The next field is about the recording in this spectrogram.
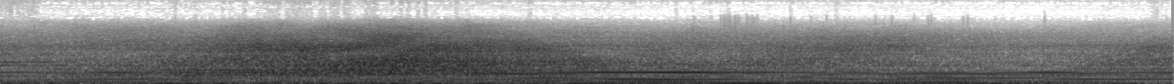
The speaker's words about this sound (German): Die Mähdrescher fahren mit riesigen Scheinwerfern übers Feld auf unser Haus zu. Keine Ahnung, was die ernten, aber klingt wie das Ende der Welt.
